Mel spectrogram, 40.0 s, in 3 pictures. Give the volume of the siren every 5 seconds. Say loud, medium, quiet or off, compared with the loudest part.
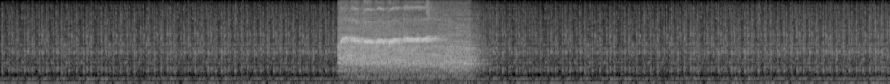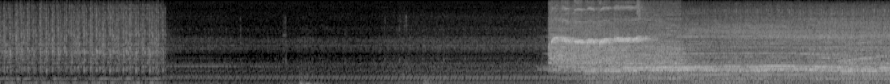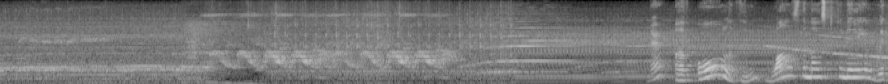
off, off, off, off, loud, loud, loud, medium.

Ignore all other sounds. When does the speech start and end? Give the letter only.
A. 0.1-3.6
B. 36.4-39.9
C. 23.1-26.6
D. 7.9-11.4
B.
